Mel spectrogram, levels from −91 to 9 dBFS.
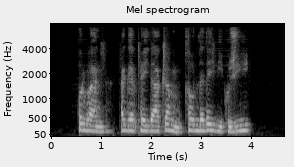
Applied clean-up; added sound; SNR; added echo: neural mask model DeepFilterNet 3.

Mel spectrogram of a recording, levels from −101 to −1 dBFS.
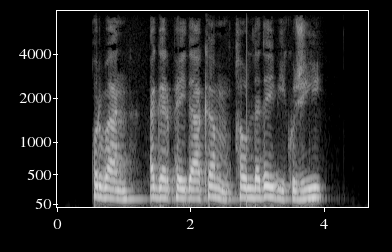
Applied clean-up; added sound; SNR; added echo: none; none; none; none.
